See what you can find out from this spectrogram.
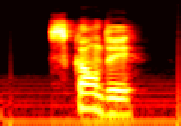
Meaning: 1. to scan 2. to chant (name, slogan etc.) 3. to enunciate (words) carefully; to articulate separately, accentuate 4. to emphasise (discourse, argument)
- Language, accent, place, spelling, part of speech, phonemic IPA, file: French, France, Lyon, scander, verb, /skɑ̃.de/, LL-Q150 (fra)-scander.wav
